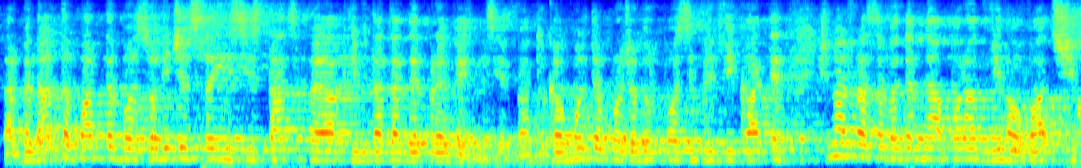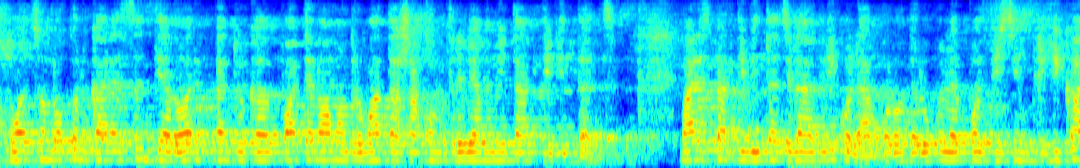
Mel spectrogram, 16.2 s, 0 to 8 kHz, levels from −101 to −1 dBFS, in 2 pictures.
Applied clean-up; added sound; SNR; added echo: none; none; none; reverberation time 1.3 s.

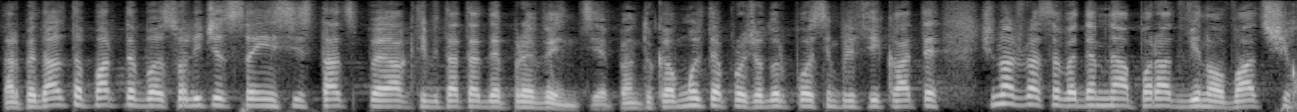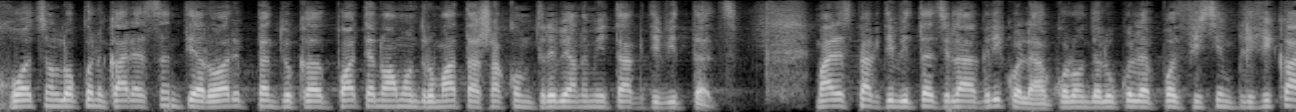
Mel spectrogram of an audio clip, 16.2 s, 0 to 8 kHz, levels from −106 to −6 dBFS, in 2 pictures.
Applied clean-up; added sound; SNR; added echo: none; none; none; none.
